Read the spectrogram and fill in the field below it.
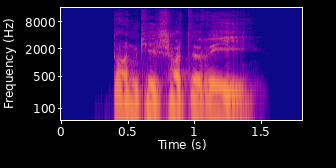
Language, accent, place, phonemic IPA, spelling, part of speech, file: German, Germany, Berlin, /dɔnkiˈʃɔtəʁiː/, Donquichotterie, noun, De-Donquichotterie.ogg
- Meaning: quixotry (a wild, visionary idea)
